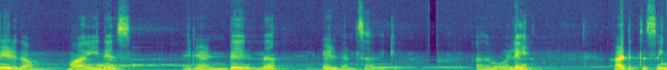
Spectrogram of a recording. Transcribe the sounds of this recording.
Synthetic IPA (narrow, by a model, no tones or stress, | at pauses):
e̞ɻuðaːmːɐjnɐs | ɾe̞ɳɖɨe̞nːɨ | e̞ɻuðaːnsa̰ːd̪ʱikʲːum | ɐðupo̞ːle̞ | ɐɽut̪ːɐsɐŋ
